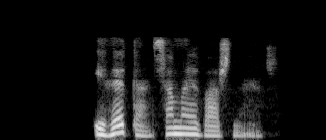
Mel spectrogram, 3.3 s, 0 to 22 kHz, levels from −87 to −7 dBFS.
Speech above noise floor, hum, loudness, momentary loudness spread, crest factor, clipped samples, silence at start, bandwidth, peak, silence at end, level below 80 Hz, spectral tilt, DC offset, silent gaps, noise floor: over 67 dB; none; -23 LUFS; 17 LU; 18 dB; under 0.1%; 0.95 s; 7.6 kHz; -6 dBFS; 0.65 s; -60 dBFS; -5.5 dB/octave; under 0.1%; none; under -90 dBFS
